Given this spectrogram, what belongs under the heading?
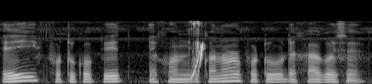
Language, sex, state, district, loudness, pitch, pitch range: Assamese, male, Assam, Hailakandi, -20 LUFS, 120 Hz, 115-135 Hz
